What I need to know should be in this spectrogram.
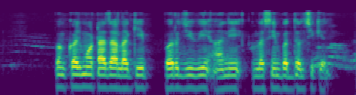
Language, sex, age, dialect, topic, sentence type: Marathi, male, 25-30, Standard Marathi, agriculture, statement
